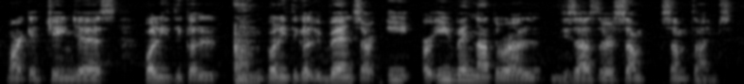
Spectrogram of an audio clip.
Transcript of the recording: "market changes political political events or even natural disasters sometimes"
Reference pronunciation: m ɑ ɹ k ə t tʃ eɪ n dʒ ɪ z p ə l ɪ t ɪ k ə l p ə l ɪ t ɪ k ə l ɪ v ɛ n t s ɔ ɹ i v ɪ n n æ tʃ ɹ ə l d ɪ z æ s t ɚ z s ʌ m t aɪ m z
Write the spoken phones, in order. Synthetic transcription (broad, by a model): m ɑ ɹ k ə t tʃ eɪ n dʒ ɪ s p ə l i t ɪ k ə l p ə l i t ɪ k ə l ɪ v ɛ n t s ɔ ɹ i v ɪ n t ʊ ɹ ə l d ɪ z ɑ s t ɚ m s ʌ m t aɪ m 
